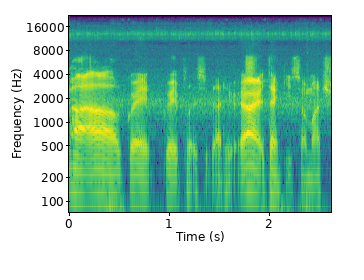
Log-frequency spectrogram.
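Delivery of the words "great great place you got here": soft, dry, sarcastic tone. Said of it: "Do I detect a bit of sarcasm in your voice".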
